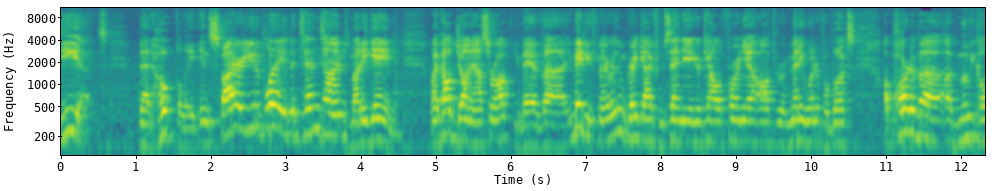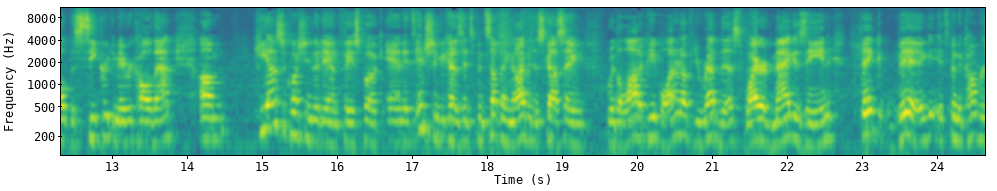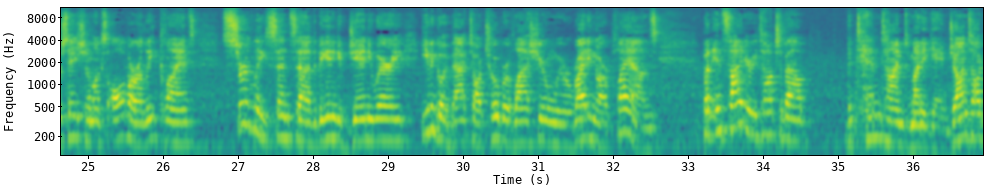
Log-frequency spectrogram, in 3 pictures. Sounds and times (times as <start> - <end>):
Speech: 0.0 - 32.6, 33.2 - 36.9.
